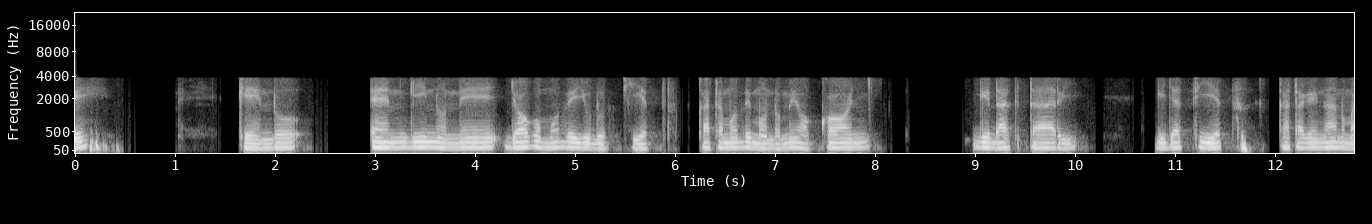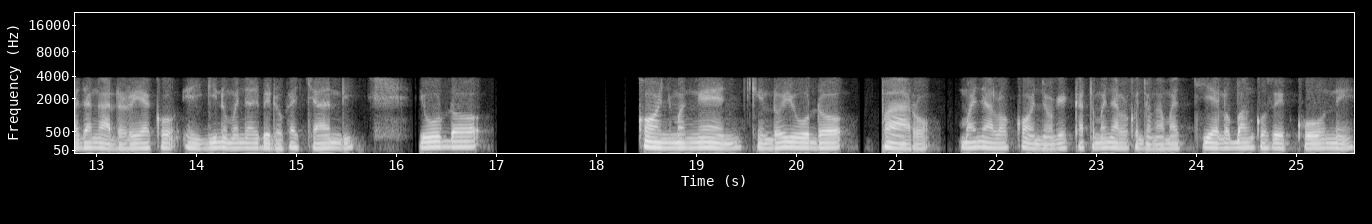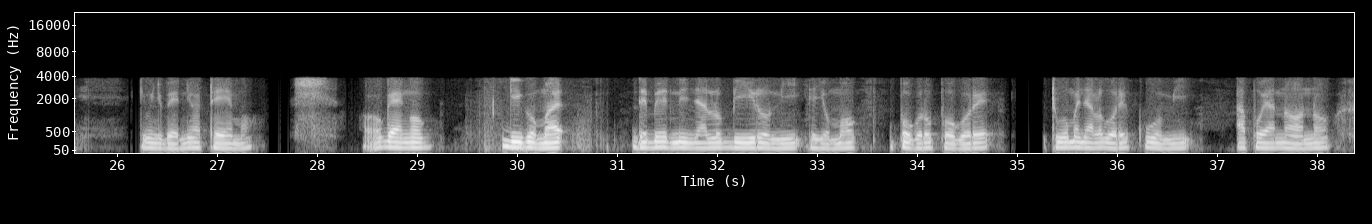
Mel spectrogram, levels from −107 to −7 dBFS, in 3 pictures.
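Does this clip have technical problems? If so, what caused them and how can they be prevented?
Yes. Bluetooth CVSD headset codec, throughout: one-bit delta coding, consistent with a 64 kbps link, removes everything above 3.8 kHz, roughens s sounds and adds granular hiss. To prevent it, record with a wired microphone or a headset using a wideband Bluetooth mode rather than the narrowband hands-free link.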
